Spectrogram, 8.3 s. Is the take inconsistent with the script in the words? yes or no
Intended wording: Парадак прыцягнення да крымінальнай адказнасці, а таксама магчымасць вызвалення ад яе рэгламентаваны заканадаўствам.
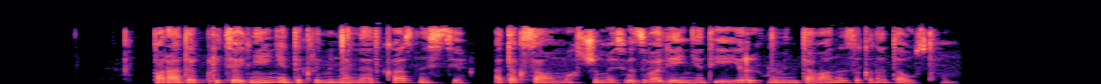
no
